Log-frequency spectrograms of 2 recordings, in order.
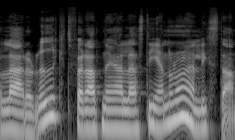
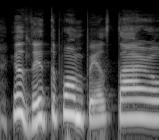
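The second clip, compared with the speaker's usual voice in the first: high, loud mock tourist chatter; 6 semitones higher, 6 dB louder than usual. Friend teasing her about vlogging like a tourist, high and loud. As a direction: play the wide-eyed tourist filming everything. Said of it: "som en riktig sån här, eh, turist och bara".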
